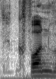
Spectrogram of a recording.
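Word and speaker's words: Kwon: Quon wird der Mann eigentlich ausgesprochen, aber Kay Von finde ich dann ziemlich überragend und äh, ja, der wird jetzt nur noch von mir so genannt.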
